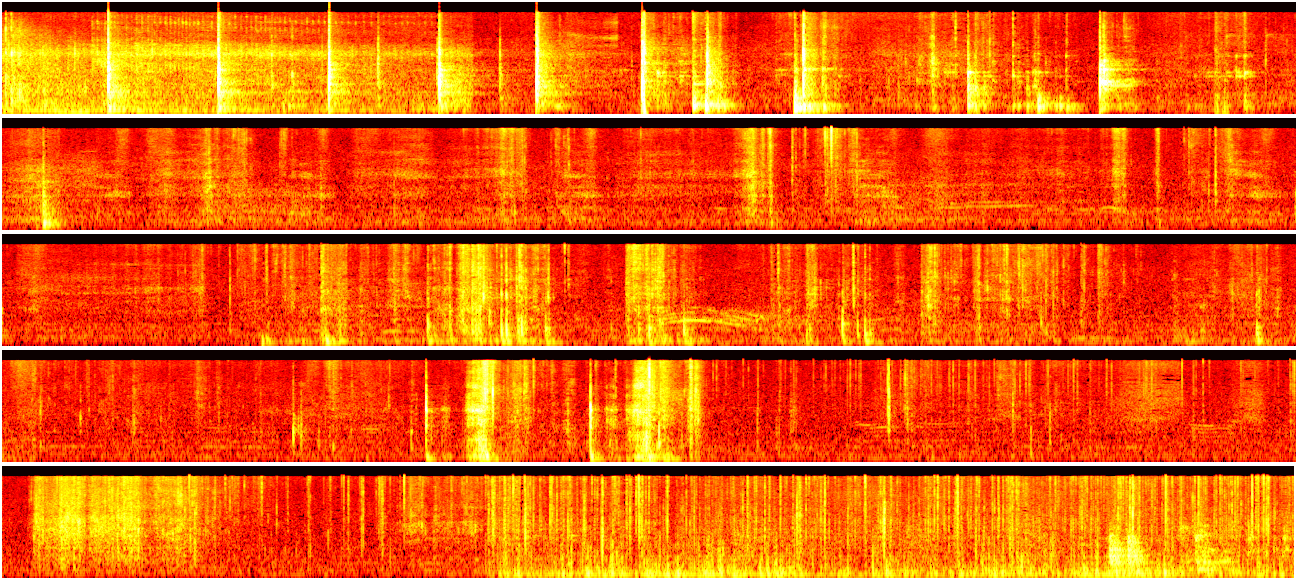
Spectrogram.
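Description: Split kindling and dry wood shavings being handled to lay a campfire in a stone fire ring: a quick run of sharp knocks in the first few seconds, then scattered rustles and cracks. Near the end a steady rushing crackle comes in as the shavings catch.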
